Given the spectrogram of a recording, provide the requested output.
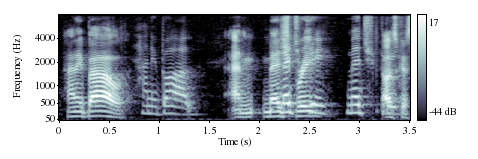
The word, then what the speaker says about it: Hannibal: his first name Hannibal it's not it's not Hannibal guys everyone's been saying it wrong apparently it's Hannibal Annie Bell Hannibal and I was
